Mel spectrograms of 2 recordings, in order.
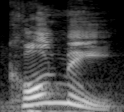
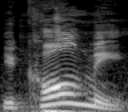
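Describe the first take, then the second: Both takes have the same delivery.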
